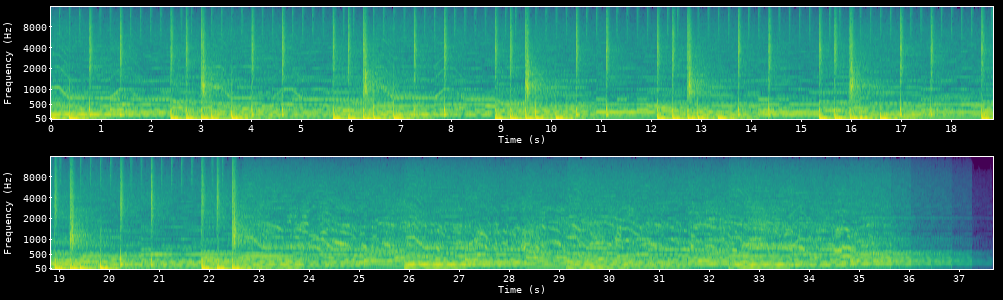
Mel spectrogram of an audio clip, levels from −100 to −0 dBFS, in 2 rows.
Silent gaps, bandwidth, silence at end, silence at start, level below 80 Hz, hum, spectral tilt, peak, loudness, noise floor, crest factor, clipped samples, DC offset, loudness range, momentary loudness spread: none; 16 kHz; 0.45 s; 0 s; -16 dBFS; none; -4.5 dB/octave; 0 dBFS; -14 LUFS; -44 dBFS; 12 dB; 0.3%; under 0.1%; 4 LU; 9 LU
